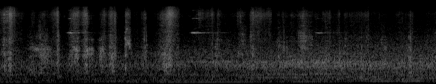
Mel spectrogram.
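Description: Wheel brush scrubbing a soapy alloy wheel: a quick run of brushing strokes through about the first two seconds, then lighter, steadier scrubbing.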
